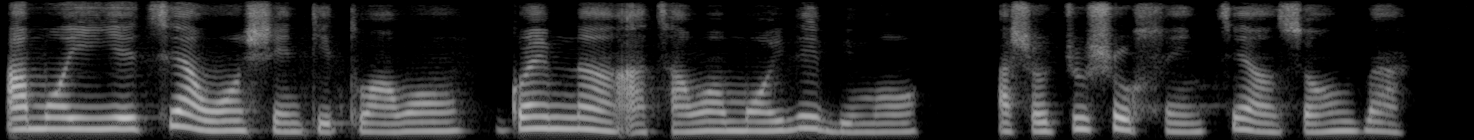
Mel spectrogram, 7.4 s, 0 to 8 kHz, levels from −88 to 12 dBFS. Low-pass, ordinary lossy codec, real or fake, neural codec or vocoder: none; none; fake; codec, 16 kHz, 0.9 kbps, LongCat-Audio-Codec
